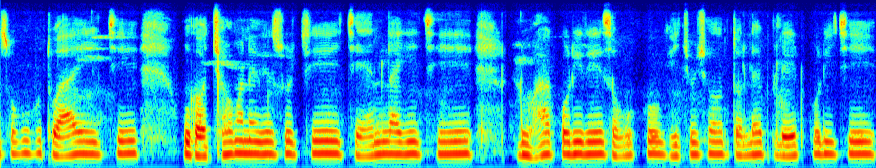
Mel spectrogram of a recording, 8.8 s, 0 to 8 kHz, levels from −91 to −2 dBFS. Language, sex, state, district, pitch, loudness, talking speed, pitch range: Odia, female, Odisha, Sambalpur, 170 Hz, -17 LUFS, 105 wpm, 160-170 Hz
